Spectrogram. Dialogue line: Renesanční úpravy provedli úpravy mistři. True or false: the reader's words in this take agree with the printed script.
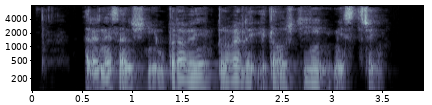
false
